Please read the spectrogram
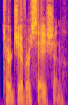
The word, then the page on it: tergiversation: American English; ɝː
